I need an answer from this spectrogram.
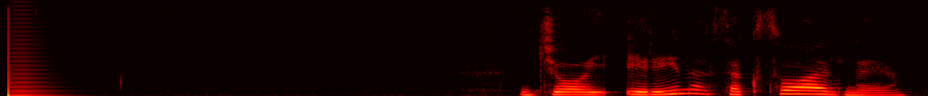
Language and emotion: Russian, neutral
